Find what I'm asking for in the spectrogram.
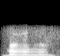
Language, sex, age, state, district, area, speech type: Tamil, female, 30-45, Tamil Nadu, Mayiladuthurai, urban, conversation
